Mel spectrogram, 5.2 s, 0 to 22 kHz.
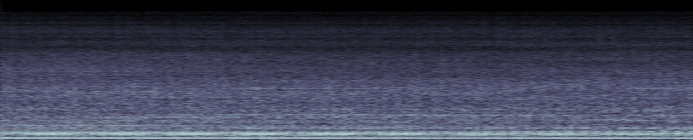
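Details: Combine (525) after the water pump was refitted, idling and about as warm as it will get: deep constant diesel hum, no knocks or rattles, with coolant bubbling as air works out; running smoothly.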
